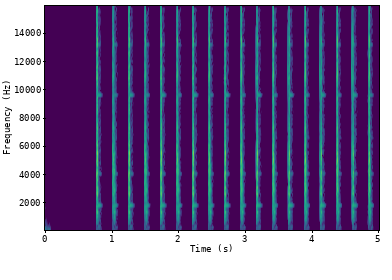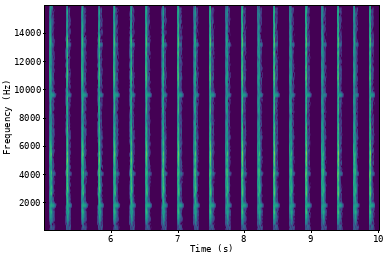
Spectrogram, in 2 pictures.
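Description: Clock-ticking sound effect for a quiz countdown timer: a steady run of sharp ticks, about four a second, starting a little under a second in.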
